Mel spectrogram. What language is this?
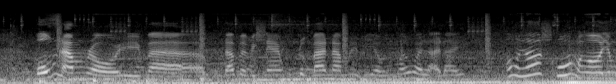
Vietnamese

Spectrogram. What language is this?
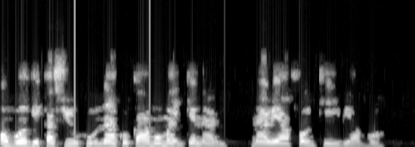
Igbo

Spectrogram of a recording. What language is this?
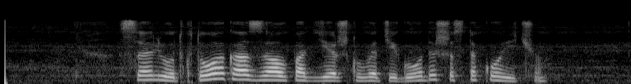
Russian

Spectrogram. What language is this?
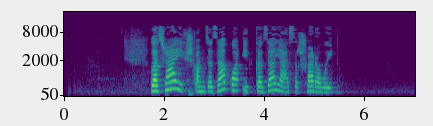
Abkhazian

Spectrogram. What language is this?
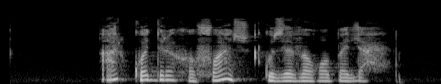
Kabardian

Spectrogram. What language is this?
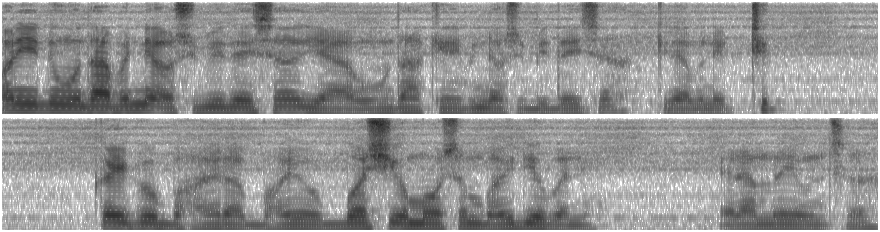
Nepali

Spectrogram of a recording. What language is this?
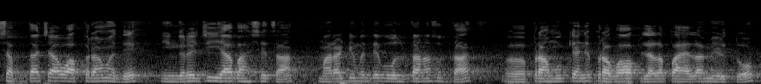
Marathi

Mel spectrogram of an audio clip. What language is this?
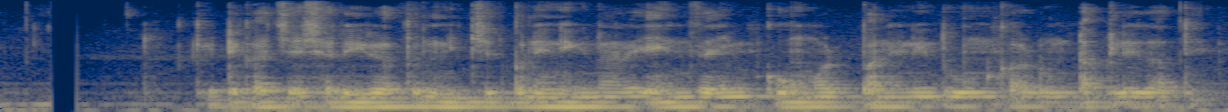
Marathi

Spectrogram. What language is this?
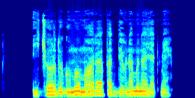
Hazaragi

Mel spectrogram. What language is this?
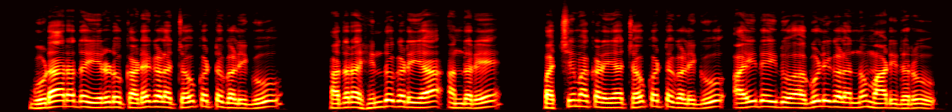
Kannada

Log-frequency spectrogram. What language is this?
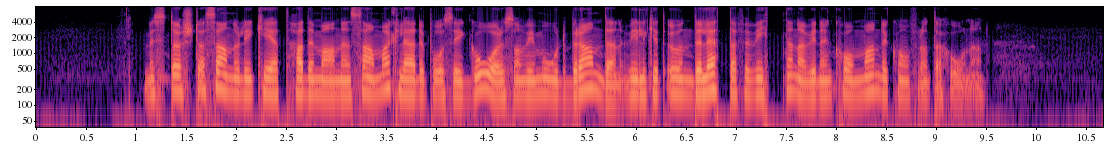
Swedish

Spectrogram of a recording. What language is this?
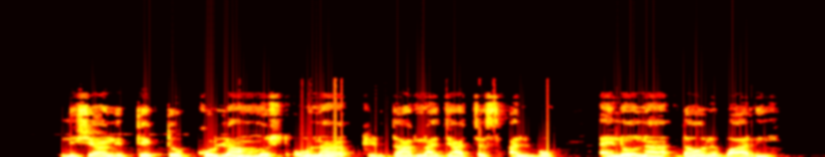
Brahui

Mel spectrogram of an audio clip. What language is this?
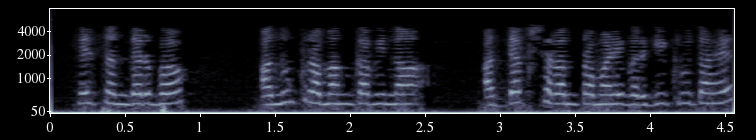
Marathi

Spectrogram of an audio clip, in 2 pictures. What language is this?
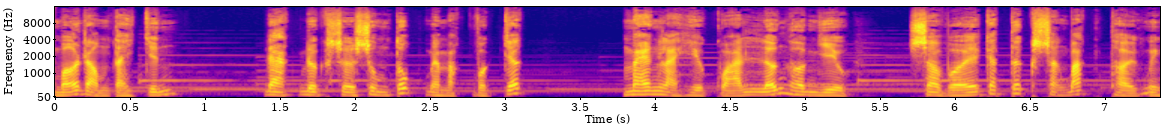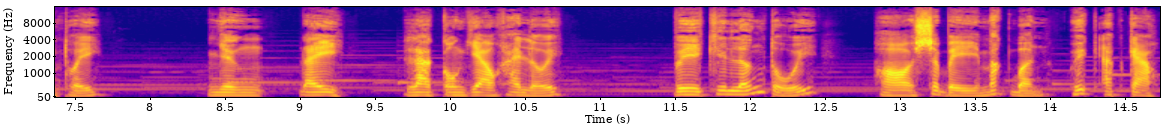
Vietnamese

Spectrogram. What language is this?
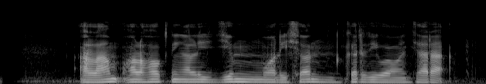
Sundanese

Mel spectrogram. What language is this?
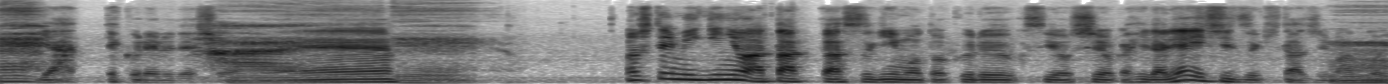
Japanese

